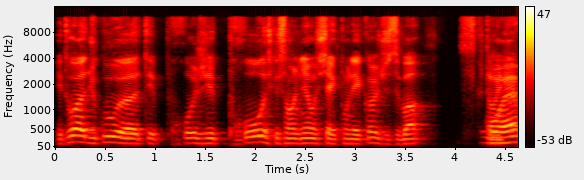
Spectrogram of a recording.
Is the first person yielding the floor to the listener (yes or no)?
yes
